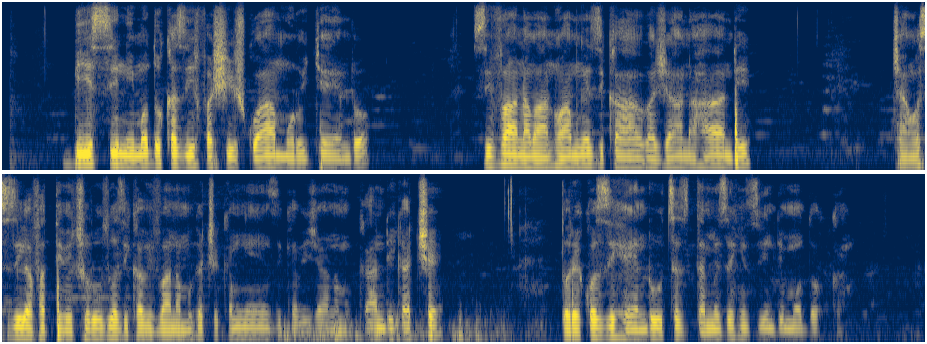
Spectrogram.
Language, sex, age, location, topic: Kinyarwanda, male, 18-24, Musanze, government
